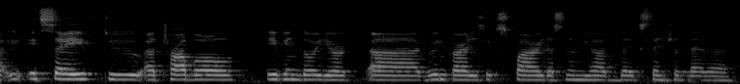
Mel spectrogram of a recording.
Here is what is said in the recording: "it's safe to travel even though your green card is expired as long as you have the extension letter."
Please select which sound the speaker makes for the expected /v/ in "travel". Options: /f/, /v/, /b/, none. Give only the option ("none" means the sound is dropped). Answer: /b/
